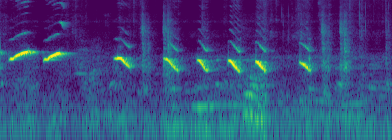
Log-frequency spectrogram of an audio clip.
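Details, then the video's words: A common iora lure meant to get birds replying at night: two rising whistled notes, then a string of five or six short falling whistles about one every half second, with faint low background noise. "pancingan burung sirtu atau cipaw gacor di malam hari di jamin nyaut"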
